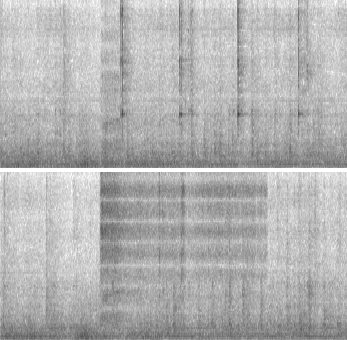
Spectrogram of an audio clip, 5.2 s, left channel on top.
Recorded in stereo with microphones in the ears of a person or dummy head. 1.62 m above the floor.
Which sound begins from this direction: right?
A hiss, at 1.5 s.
